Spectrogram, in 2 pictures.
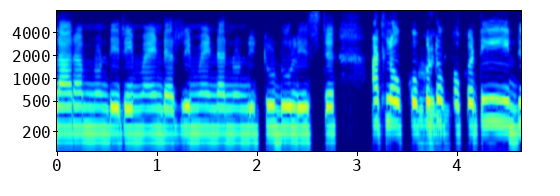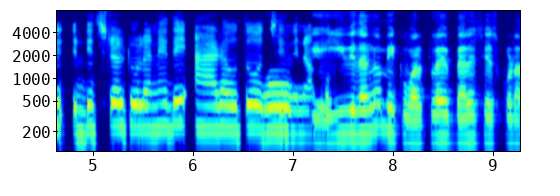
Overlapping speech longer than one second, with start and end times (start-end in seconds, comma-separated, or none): none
